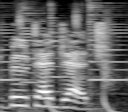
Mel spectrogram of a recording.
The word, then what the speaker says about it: Buttigieg: Surname is pronounced Buttigieg.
